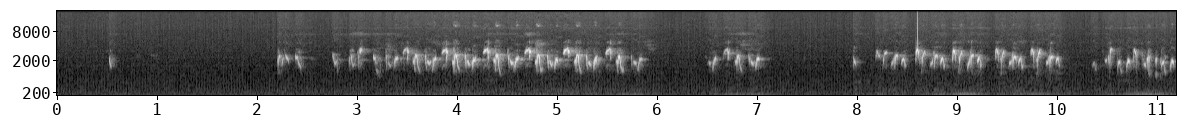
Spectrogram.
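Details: Gacor trucukan song from a sooty-headed bulbul, a long rapid run of notes (ropel panjang): one short note, then dense chattering whistled bursts for several seconds, a pause, and another long chattering run, with a faint low hum beneath.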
